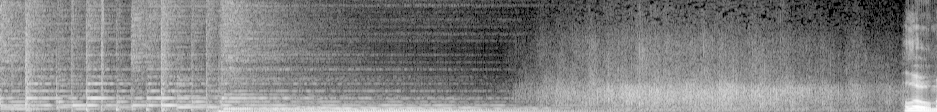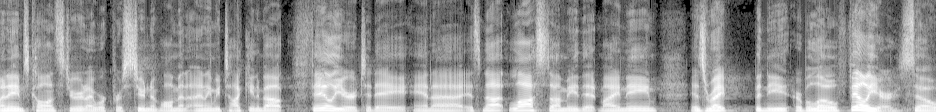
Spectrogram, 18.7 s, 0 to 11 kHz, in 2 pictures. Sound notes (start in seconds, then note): 0.0 upbeat music; 5.1 audience applauding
